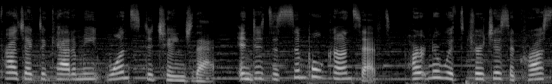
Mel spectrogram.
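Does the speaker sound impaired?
No.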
